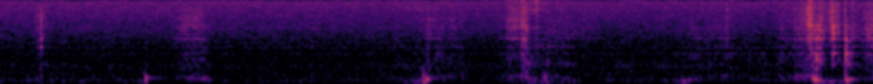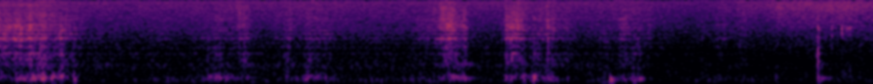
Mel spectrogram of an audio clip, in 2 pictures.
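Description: Faint, irregular clicks, taps and light scrapes from a hollow-handled hatchet being handled, with the busiest stretch about halfway through and again near the end.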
